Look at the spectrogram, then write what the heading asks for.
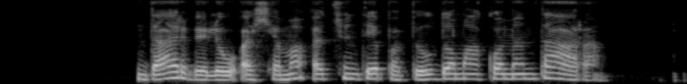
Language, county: Lithuanian, Vilnius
